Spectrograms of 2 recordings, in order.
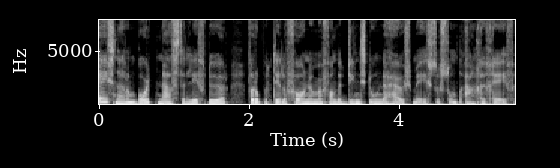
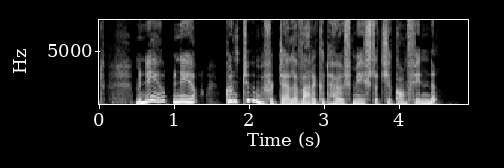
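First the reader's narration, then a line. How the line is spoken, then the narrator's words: High posh voice. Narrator (Dutch): Humbert ... vroeg met hoog bekakt stemgeluid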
